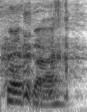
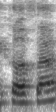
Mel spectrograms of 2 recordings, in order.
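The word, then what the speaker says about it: Xhosa: Now it's just Kosa. I can't even say Kosa. Did you know you have to click to say Kosa? Yes. You have to be able to click to even pronounce the name.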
